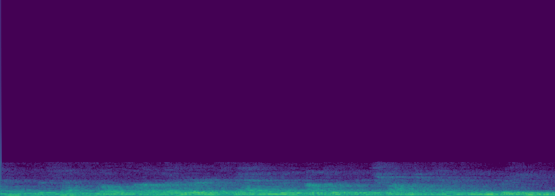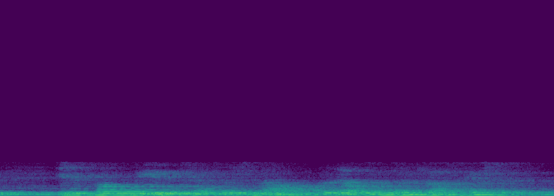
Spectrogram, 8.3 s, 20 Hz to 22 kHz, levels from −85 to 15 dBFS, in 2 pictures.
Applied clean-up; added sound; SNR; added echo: none; none; none; reverberation time 2.2 s.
